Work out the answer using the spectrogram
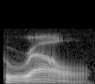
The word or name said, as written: jurel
